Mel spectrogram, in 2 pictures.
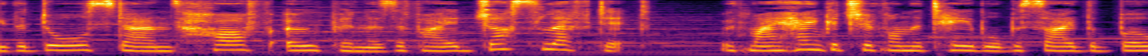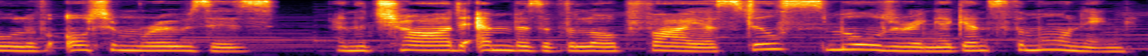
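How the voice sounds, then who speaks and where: A woman playing a timid, wistful young woman who narrates an old-time radio drama in a measured, dreamy, deferential way. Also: mid-range voice, lightly acted.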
